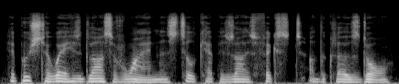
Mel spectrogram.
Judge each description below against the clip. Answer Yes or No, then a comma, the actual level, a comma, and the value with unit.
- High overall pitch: No, low, 120 Hz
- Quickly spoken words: Yes, fast, 255 wpm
